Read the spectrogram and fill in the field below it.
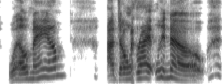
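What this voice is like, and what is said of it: Thick Texas accent. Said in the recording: “he had a thick Texas accent”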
